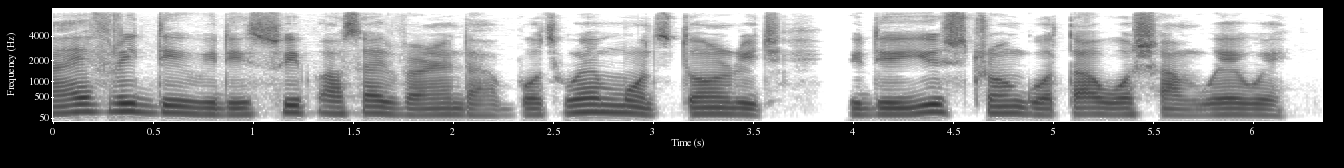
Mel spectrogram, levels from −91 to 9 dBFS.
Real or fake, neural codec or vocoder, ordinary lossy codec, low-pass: real; none; none; 7.2 kHz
